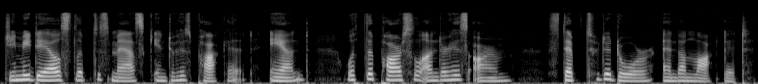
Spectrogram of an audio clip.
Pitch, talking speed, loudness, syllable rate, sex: 180 Hz, 175 wpm, -20 LUFS, 4.7 syllables/s, female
